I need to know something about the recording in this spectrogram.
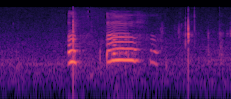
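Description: A toddler squeals briefly in a high voice close by.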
